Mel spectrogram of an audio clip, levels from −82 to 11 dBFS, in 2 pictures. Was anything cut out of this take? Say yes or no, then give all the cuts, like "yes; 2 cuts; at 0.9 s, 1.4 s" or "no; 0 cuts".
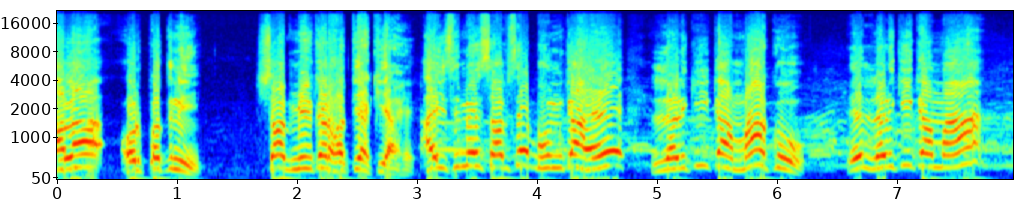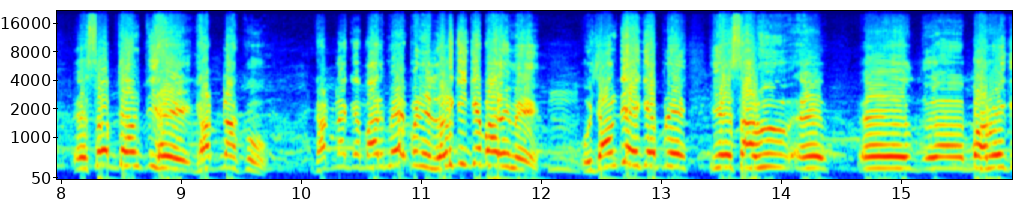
yes; 1 cut; at 2.9 s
